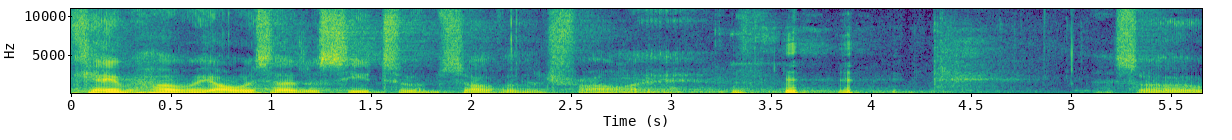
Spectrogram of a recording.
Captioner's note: laughter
